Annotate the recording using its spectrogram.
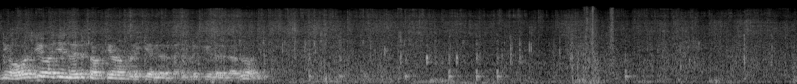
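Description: Water splashes and sloshes as a swimmer moves through it.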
